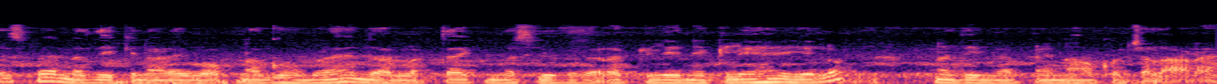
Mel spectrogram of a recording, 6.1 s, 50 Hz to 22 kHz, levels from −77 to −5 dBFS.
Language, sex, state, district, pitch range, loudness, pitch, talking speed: Hindi, male, Chandigarh, Chandigarh, 90-100 Hz, -15 LUFS, 95 Hz, 285 wpm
